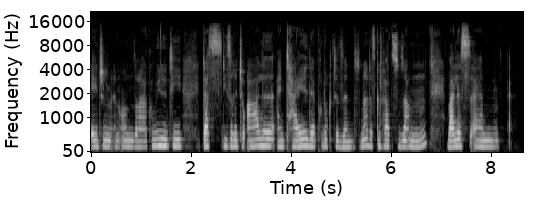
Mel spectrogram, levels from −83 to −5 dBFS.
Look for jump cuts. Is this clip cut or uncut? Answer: cut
